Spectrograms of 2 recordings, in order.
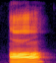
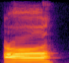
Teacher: तो हमजा ये शुरू हल्क से अदा होता है। ठीक है? और ये ऐन है। यह दरमियान यानी बीच वाले हल्क से अदा होता है।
